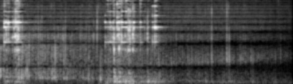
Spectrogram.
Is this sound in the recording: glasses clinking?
yes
